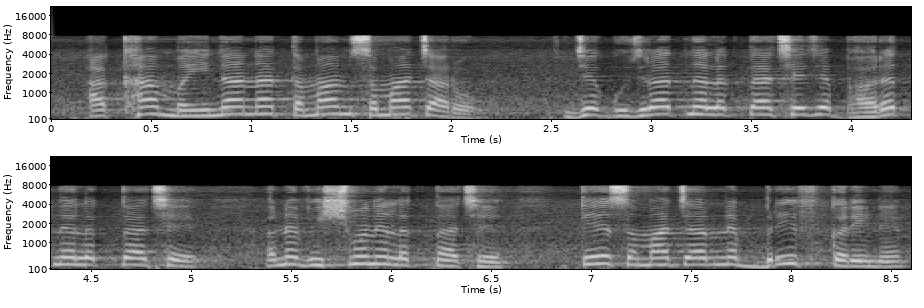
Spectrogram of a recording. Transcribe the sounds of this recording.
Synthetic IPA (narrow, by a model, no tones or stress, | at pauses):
akʰaməɦinanat̪əmamsəmat͡ʃaɾo | d͡ʒeɡud͡ʒɾat̪nelək̚t̪at͡ʃʰed͡ʒebʱaɾət̪nelək̚t̪at͡ʃʰe | əneʋɪʃʋənelək̚t̪at͡ʃʰe | t̪esəmat͡ʃaɾnebɾifkəɾine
